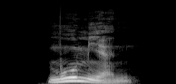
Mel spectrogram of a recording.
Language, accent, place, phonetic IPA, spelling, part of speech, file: German, Germany, Berlin, [ˈmuːmi̯ən], Mumien, noun, De-Mumien.ogg
- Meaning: plural of Mumie "mummies"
